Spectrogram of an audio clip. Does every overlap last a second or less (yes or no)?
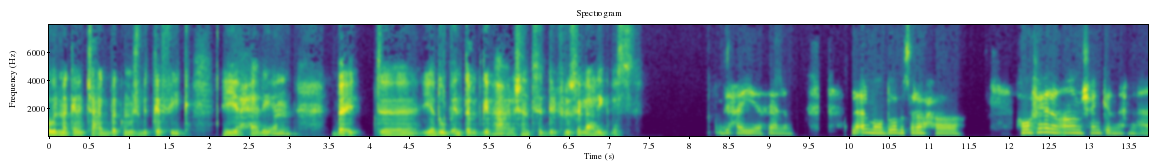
yes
